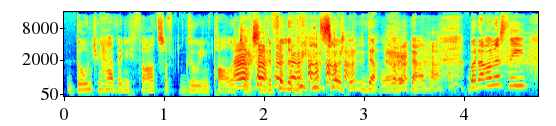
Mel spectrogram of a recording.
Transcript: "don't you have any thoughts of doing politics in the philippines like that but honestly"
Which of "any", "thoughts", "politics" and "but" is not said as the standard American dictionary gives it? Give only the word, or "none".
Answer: none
